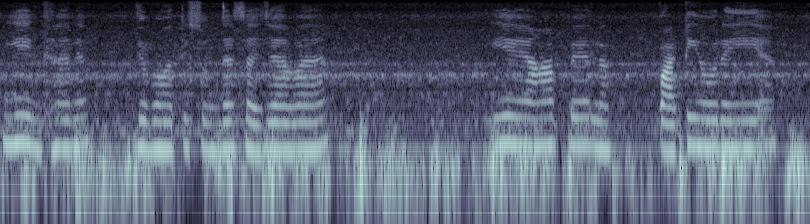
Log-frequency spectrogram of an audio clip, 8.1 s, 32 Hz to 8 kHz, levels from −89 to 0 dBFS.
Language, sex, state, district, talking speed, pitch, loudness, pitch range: Hindi, female, Uttar Pradesh, Jalaun, 125 wpm, 205 Hz, -28 LUFS, 195-215 Hz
